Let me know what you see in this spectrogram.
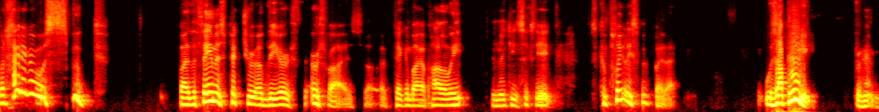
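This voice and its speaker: This man's voice is fairly high-pitched, somewhat breathy and dark and mellow in tone, with lively intonation and big swings in loudness. He keeps a moderate pace broken by long, frequent pauses. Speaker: professor emeritus of philosophy and religion. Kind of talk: lecture.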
